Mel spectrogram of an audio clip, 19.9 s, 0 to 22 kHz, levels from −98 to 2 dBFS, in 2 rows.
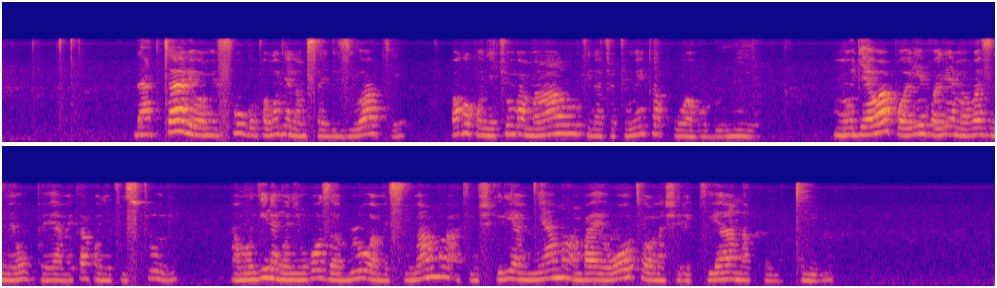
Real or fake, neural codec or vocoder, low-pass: real; none; 7.2 kHz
